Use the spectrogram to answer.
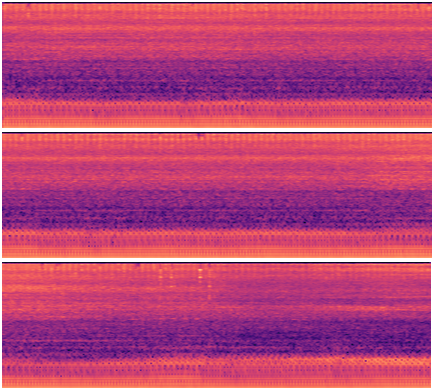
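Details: PT Cruiser with open header/downpipe (downpipe missing one bolt), warming-up idle, alternator charging but belt loose; steady, deep, loud droning idle, even and smooth, no belt squeal; open downpipe exhaust idle.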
